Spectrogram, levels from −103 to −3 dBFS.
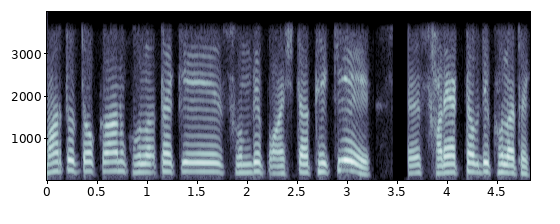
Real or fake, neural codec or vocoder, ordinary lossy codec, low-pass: real; none; none; 3.6 kHz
